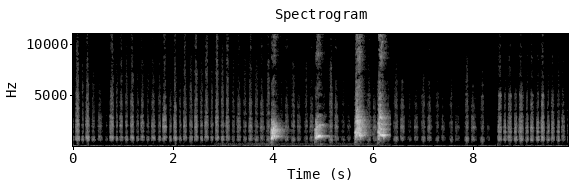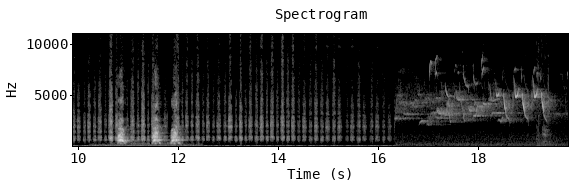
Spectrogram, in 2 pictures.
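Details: Energetic dogs at play on a green meadow pant rhythmically while letting out bursts of two or three quick barks, first near the start, then again midway; birds twitter toward the end.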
